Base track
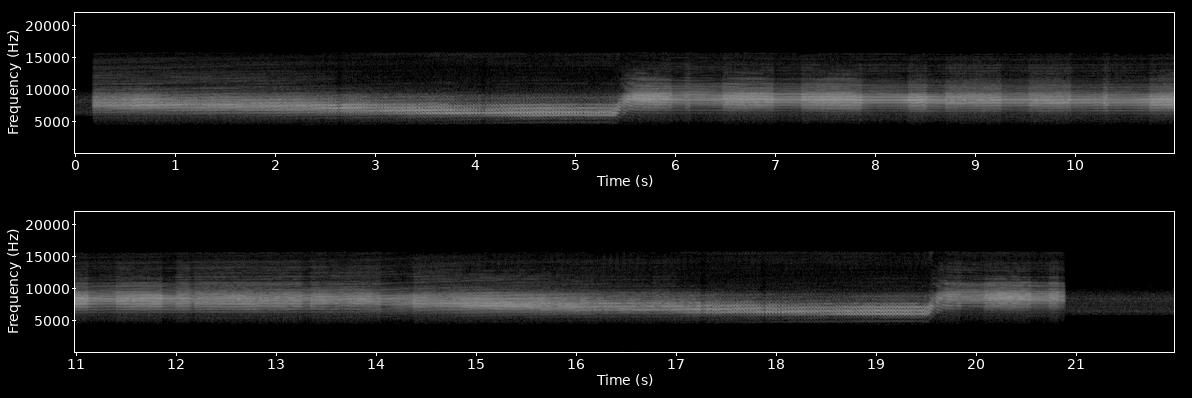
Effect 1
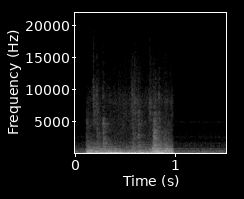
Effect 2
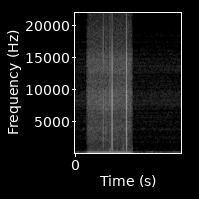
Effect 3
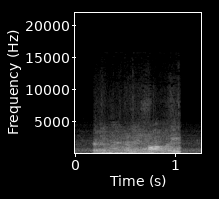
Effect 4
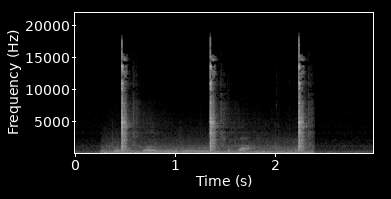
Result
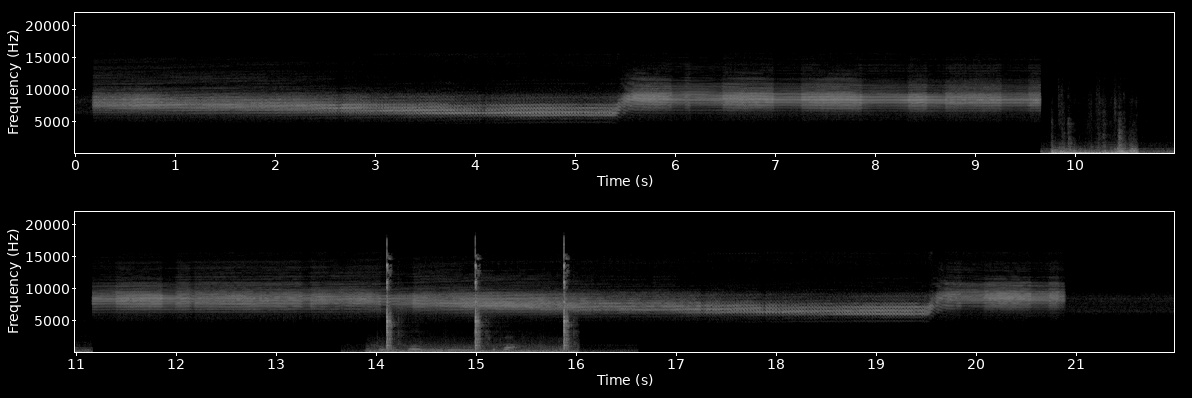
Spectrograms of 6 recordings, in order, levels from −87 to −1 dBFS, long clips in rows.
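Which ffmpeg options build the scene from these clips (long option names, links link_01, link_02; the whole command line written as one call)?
ffmpeg -i bed.wav -i cue0.wav -i cue1.wav -i cue2.wav -i cue3.wav -filter_complex "[0:a]volume=-8dB[link_01];[1:a]acompressor=threshold=-33dB:ratio=6:attack=3.2:release=140:knee=1:detection=peak[link_02];[link_01]asplit=2[link_03][link_04];[link_03]atrim=end=9.654[link_05];[link_02]atrim=end=1.51,asetpts=PTS-STARTPTS,volume=-5dB[link_06];[link_04]atrim=start=11.156[link_07];[4:a]atrim=end=2.98,asetpts=PTS-STARTPTS,volume=-10.5dB,afade=type=in:duration=0.004:curve=hsin,afade=type=out:start_time=2.976:duration=0.004:curve=hsin,adelay=601524S[link_08];[link_05][link_06]acrossfade=duration=0.004:curve1=hsin:curve2=hsin[link_09];[link_09][link_07]acrossfade=duration=0.004:curve1=hsin:curve2=hsin[link_10];[link_10][link_08]amix=inputs=2:normalize=0" out.wav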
